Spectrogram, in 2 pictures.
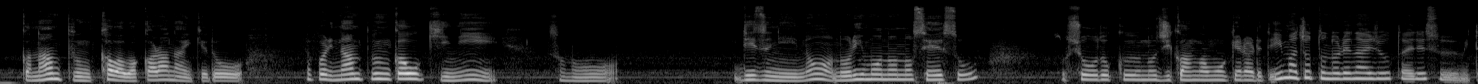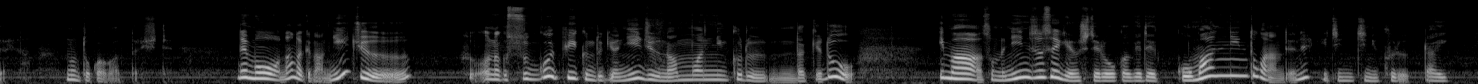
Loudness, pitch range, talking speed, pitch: -24 LUFS, 170-255 Hz, 265 characters per minute, 210 Hz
